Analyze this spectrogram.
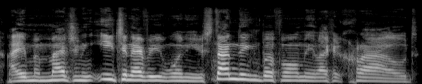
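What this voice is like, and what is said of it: Put-on Shakespearean British accent, unconvincing. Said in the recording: “my accent will get worse ... I was doing a great British accent. Very Shakespearean, if you will ... that was British. ... That wasn't even a little low British.”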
